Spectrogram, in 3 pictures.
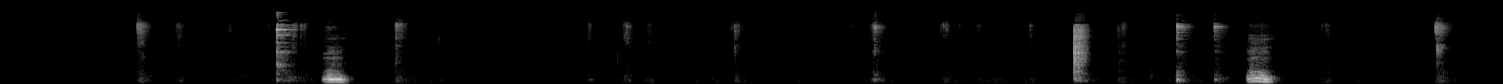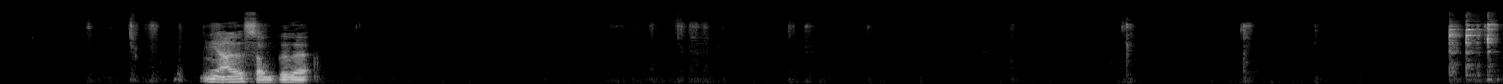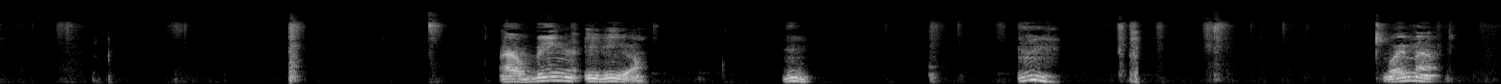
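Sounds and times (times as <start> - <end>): metal fork clinking on a plate: 2.8 - 3.1, 29.5 - 30.1
person humming: 3.2 - 3.5, 12.5 - 12.8, 37.9 - 38.2, 40.2 - 40.6.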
